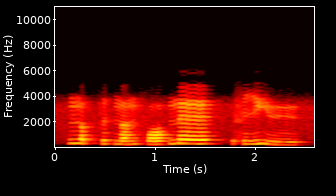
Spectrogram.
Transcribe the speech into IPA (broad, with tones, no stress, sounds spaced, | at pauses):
ŋ ɐ˥ k̚ f ɪ˧ k̚ n̪ ɐ˨˥ n f ɔː˨˥ t̚ n̪ ɛː˥ | s iː˨˥ j yː˨˩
